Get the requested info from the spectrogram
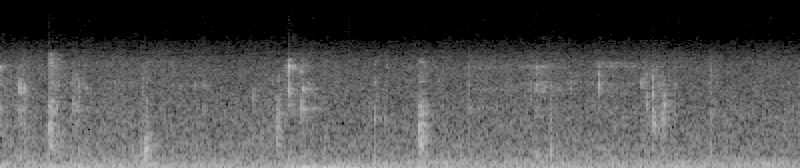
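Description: Quiet chewing of a mouthful of tender slow-cooked steak, with faint irregular mouth clicks.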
